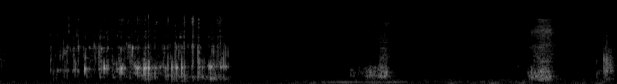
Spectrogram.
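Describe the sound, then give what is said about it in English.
A drink pours in a steady rush for about two seconds, then stops; two brief, softer splashing bursts follow after a pause. No one speaks. “Did you pour hard already? I poured hard.”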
